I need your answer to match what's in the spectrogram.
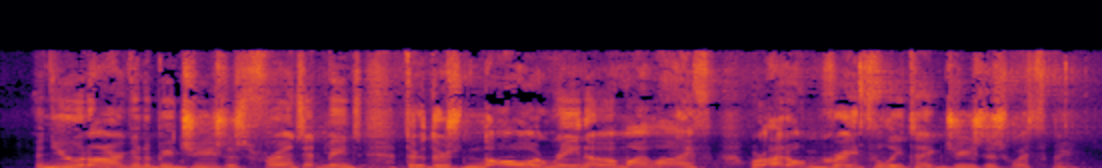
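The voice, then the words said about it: Hillbilly accent. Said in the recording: “my hillbilly accent”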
